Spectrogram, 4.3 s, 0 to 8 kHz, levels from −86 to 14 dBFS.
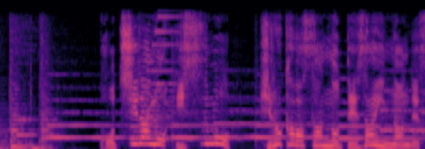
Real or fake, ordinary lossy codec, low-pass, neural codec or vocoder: real; none; 7.2 kHz; none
